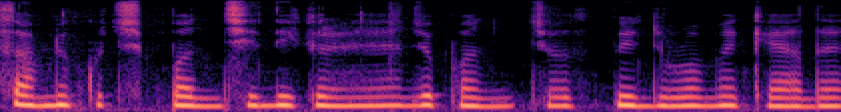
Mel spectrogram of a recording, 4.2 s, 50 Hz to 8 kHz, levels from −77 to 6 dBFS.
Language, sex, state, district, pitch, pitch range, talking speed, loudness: Hindi, female, Bihar, West Champaran, 230 Hz, 220-240 Hz, 170 wpm, -16 LUFS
